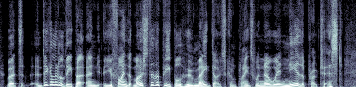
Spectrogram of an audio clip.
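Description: A man with a New Zealand accent, dry and close with no echo. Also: moderate pace. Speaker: radio commentator. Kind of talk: angry opinion rant. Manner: indignant, combative; emphatic, punchy.

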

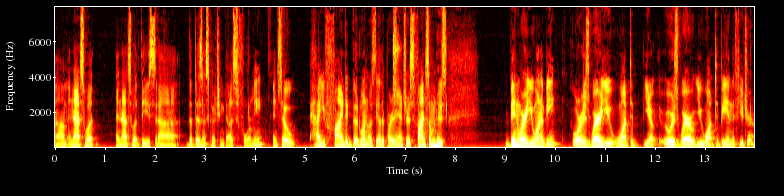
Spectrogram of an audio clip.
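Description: A man speaks at a medium pitch in a plain, everyday voice. His pitch varies in an ordinary way against a quiet background. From North Carolina. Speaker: physical therapist and business consultant. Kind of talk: interview, casual.

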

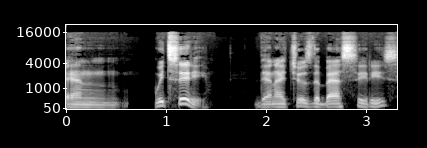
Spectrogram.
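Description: Very slow speech with a Brazilian accent, dry and close with no echo, in a very clean recording with a silent background. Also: man. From São Paulo, Brazil. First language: Portuguese. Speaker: circus performer, clown and drummer. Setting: studio.

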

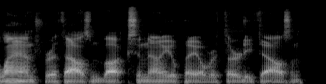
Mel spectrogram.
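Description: With a western US accent, a man speaks with vocal fry. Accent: rural western US. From southern Utah. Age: 40s. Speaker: hunting writer and rancher. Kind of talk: interview.

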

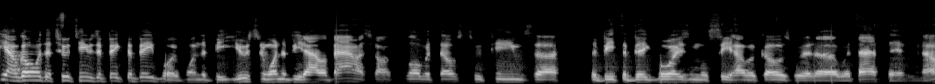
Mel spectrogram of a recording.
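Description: A man talks at a fairly quick pace with an American accent. He leaves hardly any pauses. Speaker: caller, Yankees fan. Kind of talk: call-in sports talk.

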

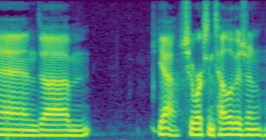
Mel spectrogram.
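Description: Speaking very slowly, a man talks in a New York accent. The recording is very clean, with a silent background. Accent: New York City. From Queens, New York City. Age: 40s. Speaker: music journalist and musician. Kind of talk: casual interview chat.

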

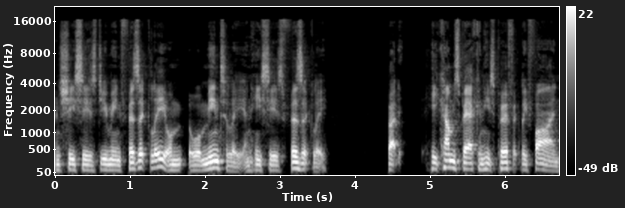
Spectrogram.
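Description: A man speaks at a fairly quick pace with a New Zealand accent, his fairly low voice showing ordinary pitch variation. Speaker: true crime podcaster, former stunt actor. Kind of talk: casual chat. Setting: remote call.

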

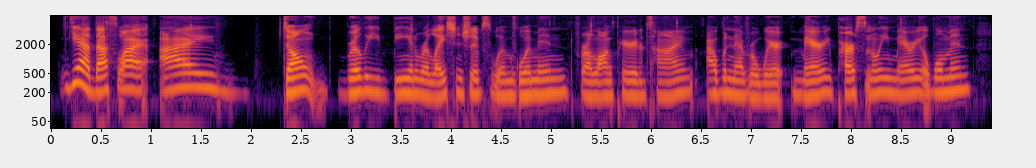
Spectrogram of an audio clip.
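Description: In a very clean recording with a silent background, a woman with an American accent speaks at a moderate pace and medium pitch in an ordinary speaking voice. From Vallejo, California. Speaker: small business owner. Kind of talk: casual chat.

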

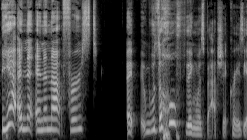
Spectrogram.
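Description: A woman with an American accent, very fast pace, very wide pitch swings and vocal fry. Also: dry, close sound with no echo. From US South, New Orleans. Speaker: author. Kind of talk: interview conversation.

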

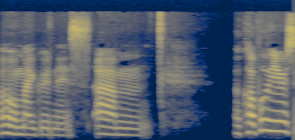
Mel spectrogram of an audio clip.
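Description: With a French accent, a woman speaks in a dry, close sound with no echo against a quiet background. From France. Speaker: blogger. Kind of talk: casual interview.

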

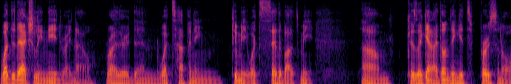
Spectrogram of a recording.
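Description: The speaker uses a normal speaking voice at a moderate pace with fairly even intonation. The recording is very clean, with a silent background. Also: man, fairly low pitch for a man. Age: 40s. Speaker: artist. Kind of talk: casual chat.

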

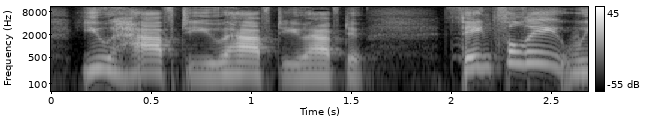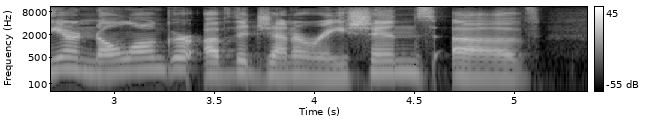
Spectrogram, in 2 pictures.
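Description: On a very clean recording with a silent background, a woman with an ordinary speaking voice talks at a moderate pace and a medium pitch, with ordinary pitch variation. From Egypt, raised in US from age five. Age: 30s. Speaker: comedian. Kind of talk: casual chat.

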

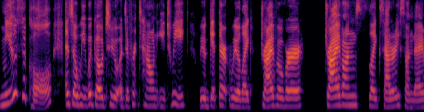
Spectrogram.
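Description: An American-accented woman speaks at a moderate pace in a fairly high pitch with ordinary pitch variation. Her tone is bright and sharp, on a very clean recording with a silent background. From Missouri, US Midwest. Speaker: actor and podcast host. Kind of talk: casual chat.

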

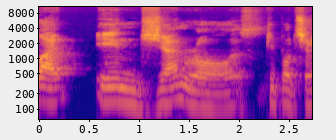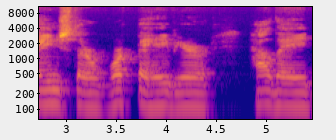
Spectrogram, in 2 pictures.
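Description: Over a very clean recording with a silent background, a man speaks in an ordinary speaking voice at a fairly low pitch with fairly even intonation. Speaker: podcast co-host. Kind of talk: interview.

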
